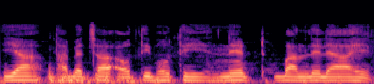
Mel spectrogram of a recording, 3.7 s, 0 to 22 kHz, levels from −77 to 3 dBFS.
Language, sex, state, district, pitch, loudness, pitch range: Marathi, male, Maharashtra, Washim, 130 Hz, -16 LUFS, 125-135 Hz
